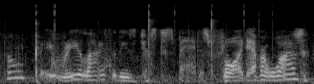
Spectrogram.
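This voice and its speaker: An American actor playing a nervous, defensive outlaw in an old radio western, stammering and wheedling in folksy rural speech. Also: male voice, sits high, lively intonation, moderate pace, creaky, fairly bright tone, full character voice. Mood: defensive, aggrieved. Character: nervous, defensive outlaw turned informer, pleading for protection. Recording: noisy vintage radio drama recording.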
